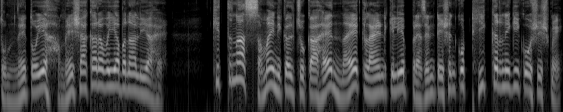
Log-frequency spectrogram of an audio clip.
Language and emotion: Hindi, disgusted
